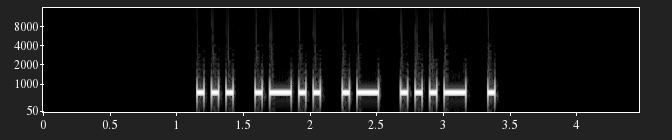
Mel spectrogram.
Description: Morse code, heard as a keyed tone, about 22 wpm, 700 Hz. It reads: SLAVE
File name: 5 Letter Words - First 3 Letters Given - 22wpm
